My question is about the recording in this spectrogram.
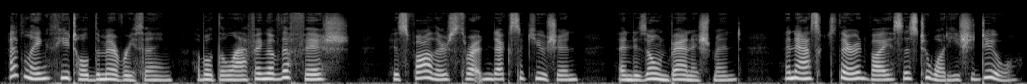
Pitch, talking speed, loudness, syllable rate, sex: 235 Hz, 165 wpm, -16 LUFS, 5.3 syllables/s, female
